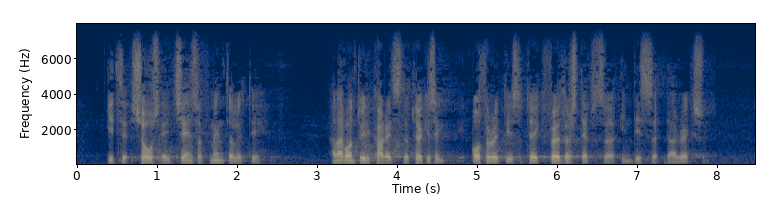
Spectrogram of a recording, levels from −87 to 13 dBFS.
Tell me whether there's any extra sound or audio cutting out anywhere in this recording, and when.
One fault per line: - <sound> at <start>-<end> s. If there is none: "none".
none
